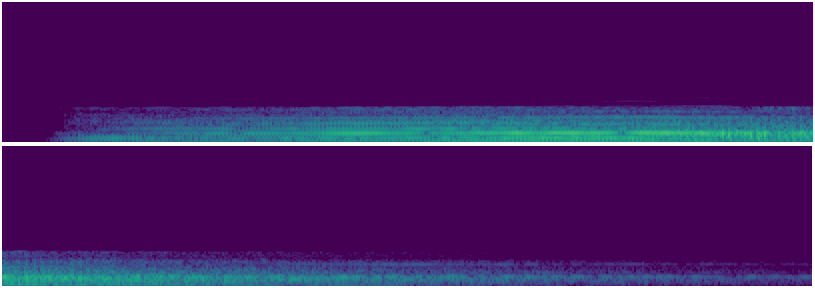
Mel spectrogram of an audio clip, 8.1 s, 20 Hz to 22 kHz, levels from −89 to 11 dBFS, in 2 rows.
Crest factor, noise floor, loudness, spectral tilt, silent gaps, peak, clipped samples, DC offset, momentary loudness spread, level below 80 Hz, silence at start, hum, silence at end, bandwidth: 16 dB; -66 dBFS; -29 LUFS; -18 dB/octave; none; -14 dBFS; under 0.1%; under 0.1%; 22 LU; -42 dBFS; 0.4 s; none; 1.4 s; 1.1 kHz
